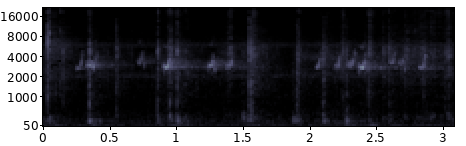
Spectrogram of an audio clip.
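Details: Chicks chirping: a dense chorus of short, high peeps, several overlapping, with sharp clicking taps underneath.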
